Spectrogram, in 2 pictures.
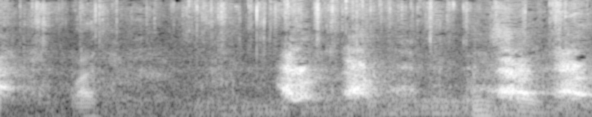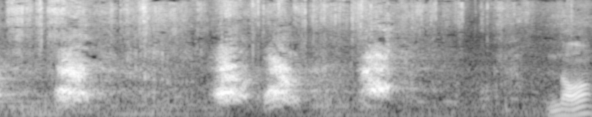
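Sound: dog barking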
